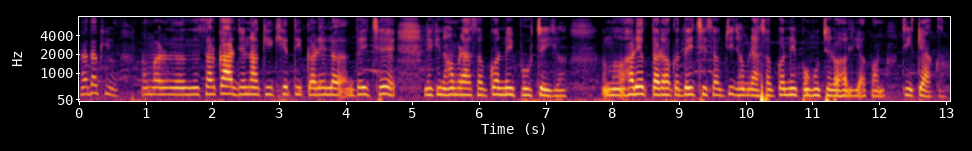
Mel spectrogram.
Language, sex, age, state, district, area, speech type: Maithili, female, 30-45, Bihar, Darbhanga, urban, spontaneous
